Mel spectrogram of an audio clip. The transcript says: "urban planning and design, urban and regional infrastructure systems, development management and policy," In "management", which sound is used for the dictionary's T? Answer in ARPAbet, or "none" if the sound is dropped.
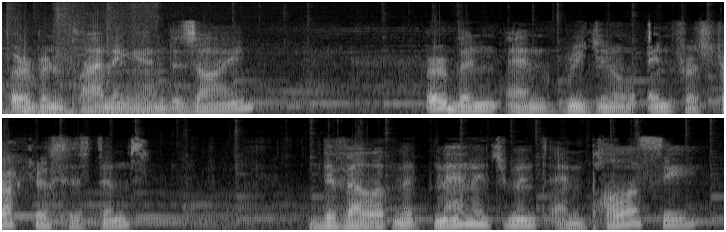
T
